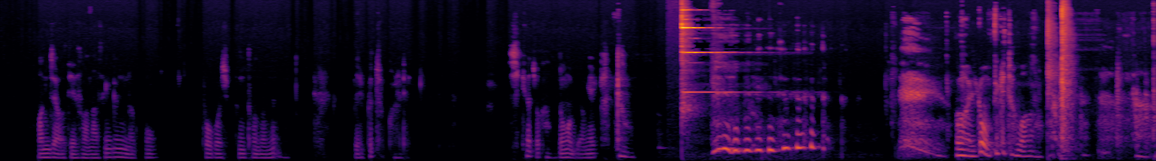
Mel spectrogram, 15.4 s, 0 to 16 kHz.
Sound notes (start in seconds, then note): 9.1 chime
